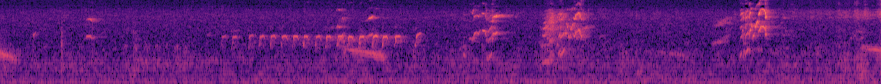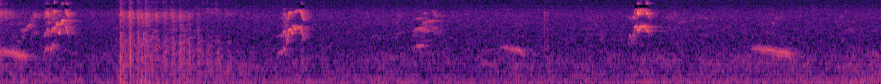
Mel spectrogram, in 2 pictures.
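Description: Several wild birds calling with short falling whistles, sharp high chirps and a rapid trill, over a low steady rumble. A brief loud rustling burst, like a flutter of wings, comes about twelve and a half seconds in.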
